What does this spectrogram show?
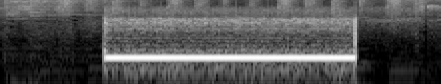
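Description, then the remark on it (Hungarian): A single steady ringback tone on an outgoing phone call, one loud electronic hum lasting just over a second, starting and stopping abruptly with quiet around it and no talking. “Ja, itt van már hogy csörög.”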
